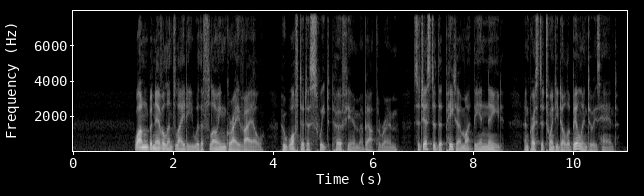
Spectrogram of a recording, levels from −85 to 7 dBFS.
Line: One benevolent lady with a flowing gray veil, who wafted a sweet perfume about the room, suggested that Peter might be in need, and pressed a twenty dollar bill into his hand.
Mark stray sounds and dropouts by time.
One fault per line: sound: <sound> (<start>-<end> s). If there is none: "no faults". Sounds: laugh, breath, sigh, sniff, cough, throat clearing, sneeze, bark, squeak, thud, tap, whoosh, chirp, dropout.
no faults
